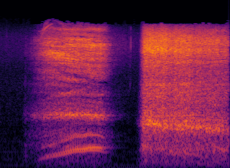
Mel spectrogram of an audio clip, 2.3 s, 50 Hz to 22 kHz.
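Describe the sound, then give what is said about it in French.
One slow breath: a long inhale with a faint whistling, rising tone, a brief pause, then a louder, breathy exhale that fills the rest. “Étape 1, respirer.”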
